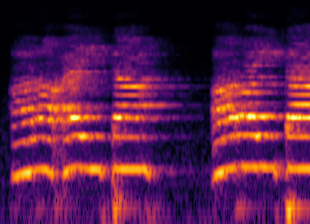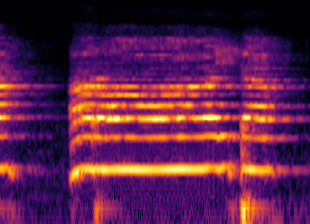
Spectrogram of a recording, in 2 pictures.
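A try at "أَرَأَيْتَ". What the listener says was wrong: Tambah isba. tambah biar 6, beda dengan 4. Itu 4.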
